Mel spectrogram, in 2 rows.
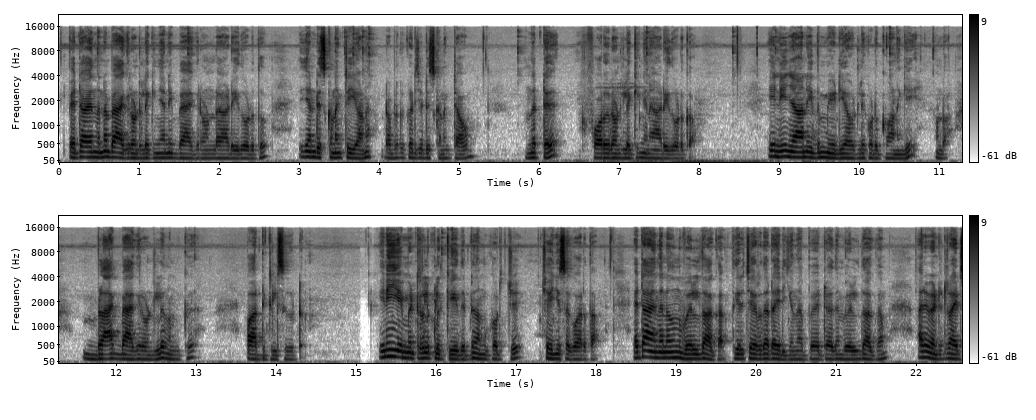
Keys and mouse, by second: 0.4-1.6 drag, 3.5 click, 3.7 click, 5.7-7.3 drag, 8.9-10.4 drag, 16.0 click.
